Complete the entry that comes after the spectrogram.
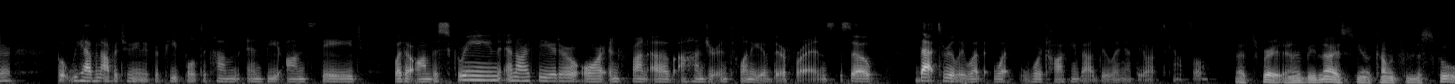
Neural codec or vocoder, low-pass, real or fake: none; 7.2 kHz; real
